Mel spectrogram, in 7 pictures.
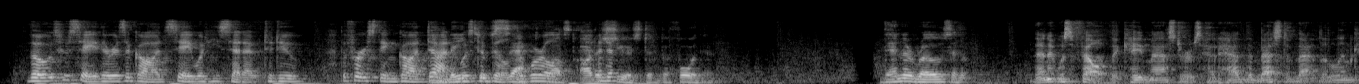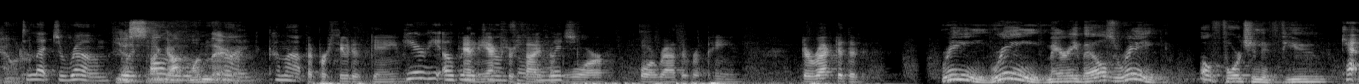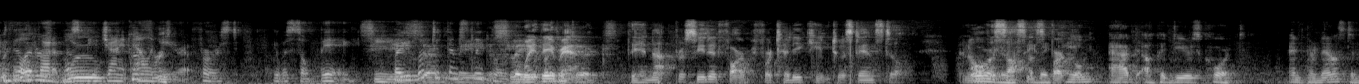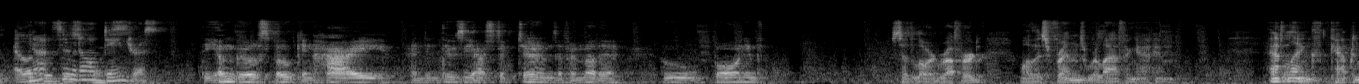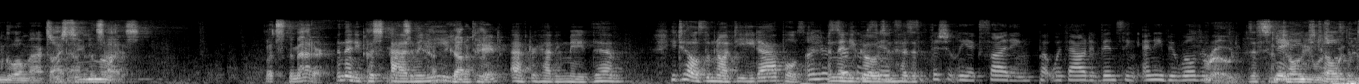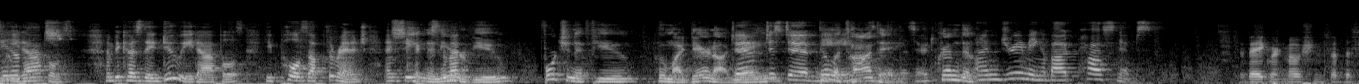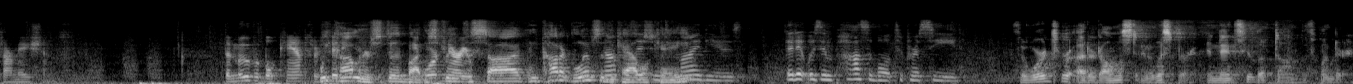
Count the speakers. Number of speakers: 9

